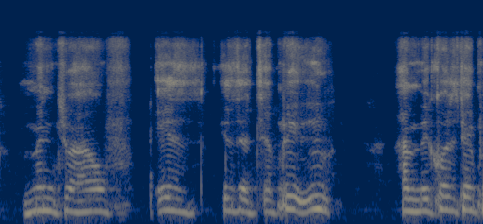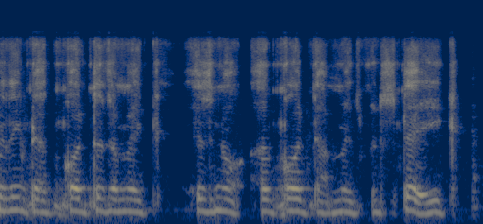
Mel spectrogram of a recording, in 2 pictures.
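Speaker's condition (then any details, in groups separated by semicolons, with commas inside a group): Cerebral palsy; premature birth, ventilator at birth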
